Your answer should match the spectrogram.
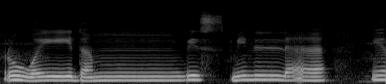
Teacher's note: تو اس لیے یہاں پر میم لگایا کہ اگلی صورت کے ساتھ ملانے کے لیے، بسم اللہ کے ساتھ ملانے کے لیے با ہے شروع میں، تو اس لیے تنوین جو ہے اس کے بعد نون ساکن یا نون تنوین کے بعد جب با آ جائے تو وہاں پر انقلاب ہوتا ہے، نون ساکن یا نون تنوین کی آواز جو ہے وہ میم سے بدل جاتی ہے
